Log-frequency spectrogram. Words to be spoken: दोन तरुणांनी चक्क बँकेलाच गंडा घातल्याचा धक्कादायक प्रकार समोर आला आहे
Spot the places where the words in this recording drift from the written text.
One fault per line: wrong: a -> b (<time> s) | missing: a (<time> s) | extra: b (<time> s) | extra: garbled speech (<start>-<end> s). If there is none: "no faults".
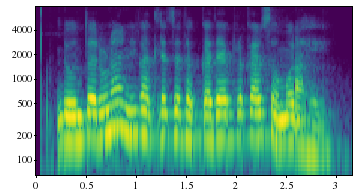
missing: चक्क बँकेलाच गंडा (1.0 s)
missing: आला (2.6 s)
